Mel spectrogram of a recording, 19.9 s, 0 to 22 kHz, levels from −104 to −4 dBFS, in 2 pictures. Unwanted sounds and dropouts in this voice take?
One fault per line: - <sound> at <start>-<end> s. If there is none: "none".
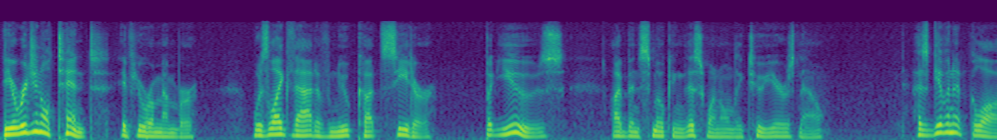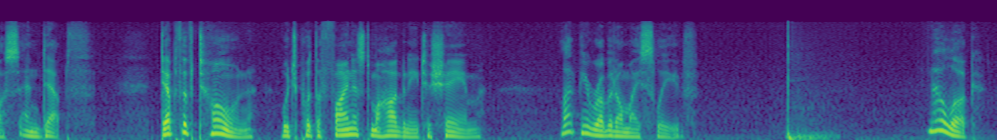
- thud at 17.8-18.4 s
